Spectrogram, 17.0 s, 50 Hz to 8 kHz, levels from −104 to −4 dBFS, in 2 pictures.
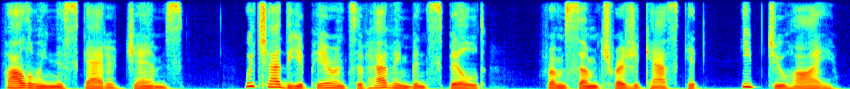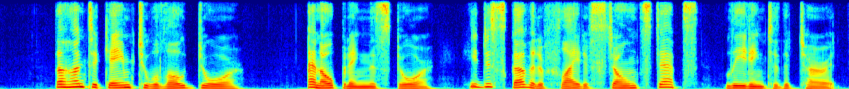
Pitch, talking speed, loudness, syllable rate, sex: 165 Hz, 140 wpm, -20 LUFS, 4.7 syllables/s, female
